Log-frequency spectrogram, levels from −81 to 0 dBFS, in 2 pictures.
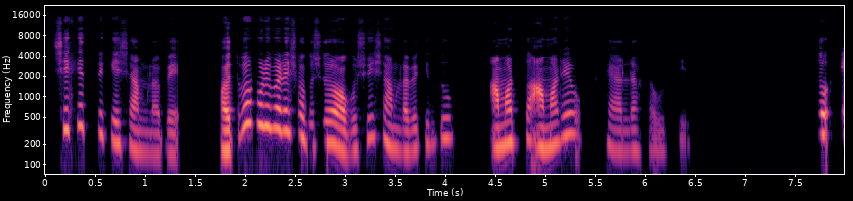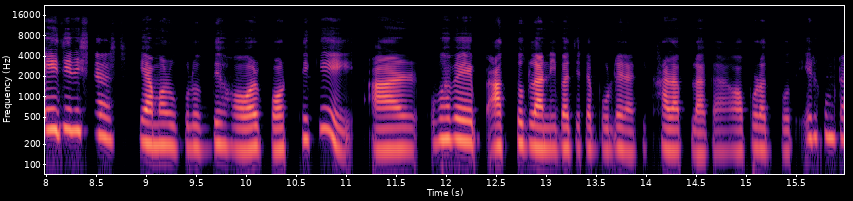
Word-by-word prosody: সেক্ষেত্রে 340 -1 -1
কে 220 - -2
সামলাবে? 150 -3 -5 0.4
হয়তোবা 165 - +5
পরিবারের 350 -5 +5
সদস্যরা 215 -4 0
অবশ্যই 170 - -9
সামলাবে 170 -5 -4
কিন্তু 205 +5 -10 0.5
আমার 205 +4 +5
তো 235 - -4
আমারেও 205 +11 0 0.3
খেয়াল 165 -5 -10
রাখা 155 - -19
উচিত।" - - -26 1.3
তো - - +8 0.2
এই 335 - +9
জিনিসটা 320 -3 +1
আর 235 - -11 0.2
কি 230 - -15
আমার 200 0 +1
উপলব্ধি 185 0 -8 0.2
হওয়ার 175 +1 +4
পর 175 0 +2 0.2
থেকেই 245 - -2 0.5
আর 175 0 +6 0.3
ওভাবে 240 +1 +2 0.4
আত্মগ্লানি 190 -2 +3
বা 180 - +3
যেটা 180 0 -7
বললেন 175 +1 -4
আর 155 - -9
কি - - -28
খারাপ 170 -2 +1
লাগা, 150 +1 -5 0.2
অপরাধবোধ 165 -1 -8 0.2
এরকমটা 250 0 -5
190 Hz, 140 wpm, -26 LUFS, 175-245 Hz, 1.3 s, এই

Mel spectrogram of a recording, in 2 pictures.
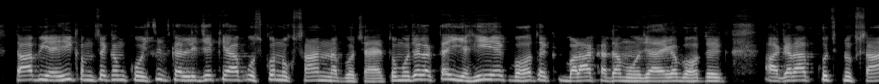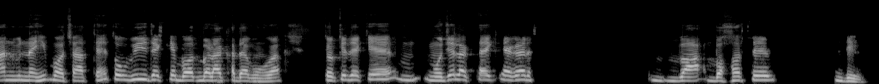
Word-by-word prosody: तो 205 - +1
आप 210 +1 +2
यही 205 +2 +3
कम 210 -1 -3
से 215 +2 -1
कम 215 0 -1
कोशिश 195 +3 0
कर 200 -1 +2
लीजिए 190 +3 +1
कि 210 +1 -3
आप 200 0 +2
उसको 215 +3 -1
नुकसान 190 -1 -1
ना 170 -2 +1
पहुँचाए। 145 -2 0
तो 190 - 0
मुझे 195 +3 +2
लगता 215 -5 +1
है 230 - +3
यही 195 0 +3
एक 210 -4 -1
बहुत 180 +2 0
एक 190 -3 -2
बड़ा 170 +1 +3
कदम 175 0 +1
हो 155 0 +2
जाएगा, 160 +2 +3
बहुत 160 0 0
एक 160 -3 +1 0.5
अगर 180 +3 +1
आप 195 0 +1
कुछ 205 -2 0
नुकसान 185 +2 0
भी 200 - 0
नहीं 185 +1 +1
पहुँचाते 180 -3 -1
हैं, 245 - -2
तो 225 -4 0
भी 230 +3 +3
देखिए 215 0 -1
बहुत 185 -1 +2
बड़ा 180 0 +3
कदम 165 -3 0
होगा 150 +3 0 0.5
क्योंकि 190 +3 +1
देखिए, 235 +4 +1
म 215 -8 -5 0.2
मुझे 180 +4 +2
लगता 220 -2 0
है - - +2
कि 210 +1 -3
अगर 205 +1 +3 1.2
ब 170 -4 -5
बा 175 -1 +4 0.2
बहुत 170 +2 0
से 200 -1 +4 0.8
जी। 135 -7 -1
190 Hz, 195 wpm, -22 LUFS, 170-210 Hz, 1.2 s, बा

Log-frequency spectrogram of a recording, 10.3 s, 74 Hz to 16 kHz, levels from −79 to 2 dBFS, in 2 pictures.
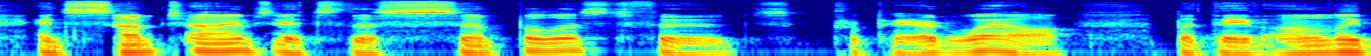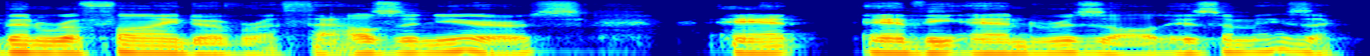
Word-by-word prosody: And - - +1
sometimes 125 +3 +4
it's - - -1
the - - -1
simplest 130 +6 +3
foods, 85 +4 -5
prepared 110 - -1
well, 110 -8 0 0.3
but - - -3
they've 95 -1 +3
only 105 +4 +2
been 115 -1 -1
refined 105 -2 -1
over 80 -2 -4
1,000 100 +7 -4
years, 125 +4 -3 0.5
and 100 0 +2 0.2
and 105 -3 +1
the 105 +1 -2
end 95 0 -1
result 100 -6 -5
is 95 +1 -4
amazing. 115 - -7
105 Hz, 135 wpm, -22 LUFS, 95-115 Hz, 0.5 s, sometimes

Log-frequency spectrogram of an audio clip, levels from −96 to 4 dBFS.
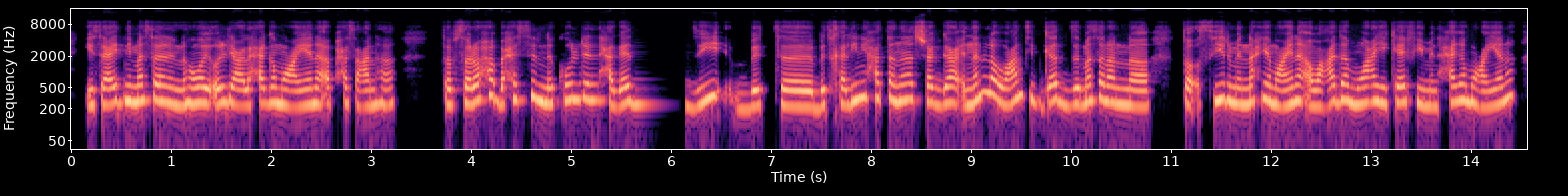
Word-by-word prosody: يساعدني 250 +4 +1
مثلًا 280 0 +2
إن 235 -1 -1
هو 255 +1 +3
يقول 250 +1 +2
لي 265 - +1
على 235 0 0
حاجة 255 +1 -1
معيّنة 235 0 0
أبحث 255 0 -5
عنها، 235 +2 -3 0.5
فبصراحة 250 +8 +1
باحس 290 +2 -3
إن 275 -6 +4
كل 295 +3 -1
الحاجات 270 -3 -1 0.5
دي 275 +11 0
بت 225 +4 -2 0.3
بتخلّيني 245 +7 0
حتّى 310 0 -3
إن 280 -1 +3
أنا 295 - +1
أتشجّع 265 -4 -1
إن 240 +3 0
أنا 345 +8 +1
لو 275 -8 +2
عندي 305 +6 0
بجد 260 -2 -2
مثلًا 250 -6 +1 0.3
تقصير 285 0 +1
من 250 -2 +1
ناحية 275 +4 +1
معيّنة 245 +2 +2
أو 225 - 0
عدم 265 +3 +1
وَعي 265 0 +1
كافي 265 0 -2
من 220 -1 -5
حاجة 270 +5 0
معيّنة، 255 +4 0
260 Hz, 165 wpm, -14 LUFS, 240-285 Hz, 0.5 s, إن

